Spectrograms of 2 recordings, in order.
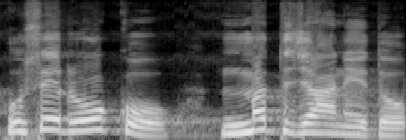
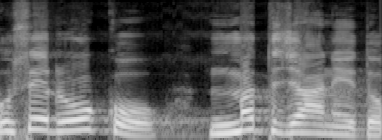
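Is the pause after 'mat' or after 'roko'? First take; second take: after roko; after roko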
